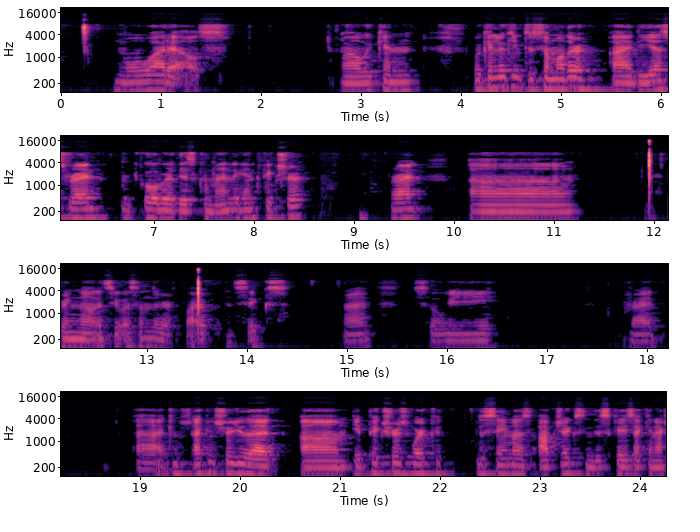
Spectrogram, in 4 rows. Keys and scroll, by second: 6.7 Escape, 7.4 p, 7.5 i, 7.8 c, 7.9 t, 8.5 Return.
